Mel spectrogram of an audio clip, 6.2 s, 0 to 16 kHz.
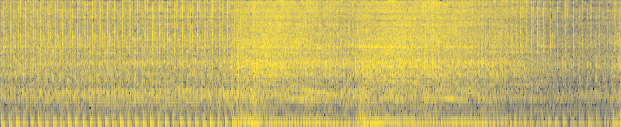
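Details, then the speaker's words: Bajaj NS 125 motorcycle single-cylinder engine at idle and through the revs: a steady, fast clatter as the timing chain slaps because its tensioner has gone loose. "ఈ ఇలా engine sound ఉందని మన దగ్గరికి అయితే తీసుకొని వచ్చారు అలా రావడానికి గల కారణం ఏమిటంటే లోపల ఉన్న టైమింగ్ చైన్ టెన్షనర్ వాల్స్ దీనికి లూస్ అవ్వడం వల్ల మనకి ఆ సౌండ్ అయితే క్రియేట్ అవుతు"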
